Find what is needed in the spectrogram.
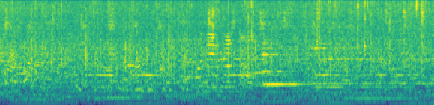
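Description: Rain falling on umbrellas and wet ground with indistinct chatter from a crowd of visitors. Music with long held notes plays in the background.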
